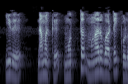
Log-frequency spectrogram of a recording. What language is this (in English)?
Tamil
